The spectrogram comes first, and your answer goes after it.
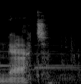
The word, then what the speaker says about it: gnat: Yeah, it's called a gnat. The G is silent though.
